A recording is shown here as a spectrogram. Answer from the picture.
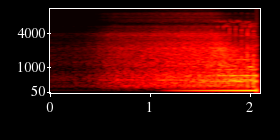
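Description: Logo-sting sound effect: a whooshing swell that rises steadily out of silence, joined by a low steady hum about halfway through, building into the outro jingle.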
